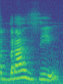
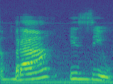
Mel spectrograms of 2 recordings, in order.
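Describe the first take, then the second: First: Said in the usual way. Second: "bra e zil" slowly, as two separate syllables; "bra" held, then "zil" apart. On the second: Shown as a demonstration. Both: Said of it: "eu tenho a separação de sílaba".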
